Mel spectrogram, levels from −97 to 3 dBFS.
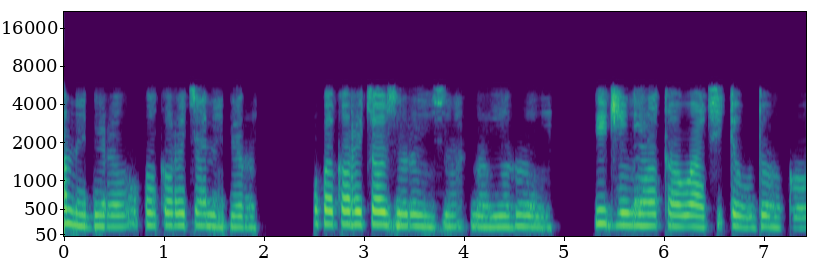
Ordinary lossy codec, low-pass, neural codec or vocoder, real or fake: Opus, 64 kbps; 5.4 kHz; codec, 44.1 kHz, 1.7 kbps, Pupu-Codec; fake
